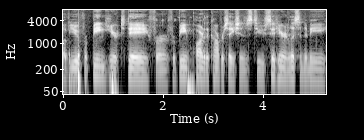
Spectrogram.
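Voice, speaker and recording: Fairly low in pitch, the man's voice keeps a fairly even intonation while he speaks at a moderate speed. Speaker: gaming streamer. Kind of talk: live stream chat. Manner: halting, repeats words.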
